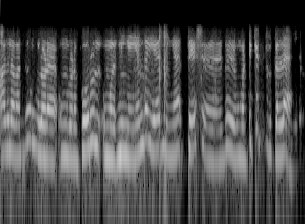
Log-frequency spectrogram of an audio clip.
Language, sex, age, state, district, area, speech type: Tamil, female, 18-30, Tamil Nadu, Chennai, urban, conversation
